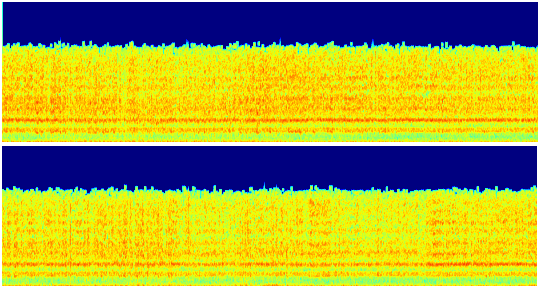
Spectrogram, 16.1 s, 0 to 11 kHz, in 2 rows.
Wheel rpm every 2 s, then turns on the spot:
230, 230, 230, 240, 230, 230, 230, 230.
none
